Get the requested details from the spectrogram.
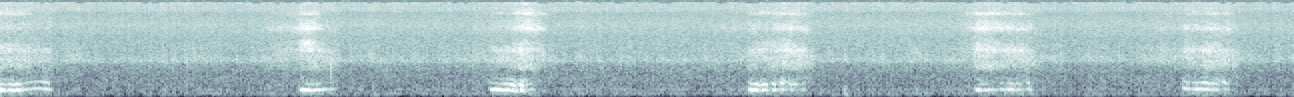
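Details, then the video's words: Snoring from a sleeping elderly orange Korean Shorthair cat indoors. Six steady, hoarse snores with a low buzzing core arrive about every one and a half seconds in a still room. "실제 고양이 코골이 소리(시끄럽다)"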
